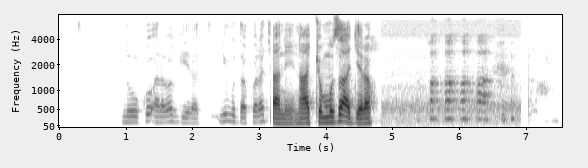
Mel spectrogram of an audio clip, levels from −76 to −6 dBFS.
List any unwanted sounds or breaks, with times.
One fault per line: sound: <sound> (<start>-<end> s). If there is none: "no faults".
sound: laugh (5.3-6.9 s)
